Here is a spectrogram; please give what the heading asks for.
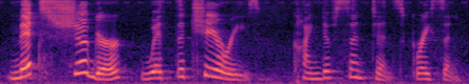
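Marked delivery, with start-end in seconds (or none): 0.1-2.6 slow dictation. Shown as a demonstration. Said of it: "Listen to this sentence".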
